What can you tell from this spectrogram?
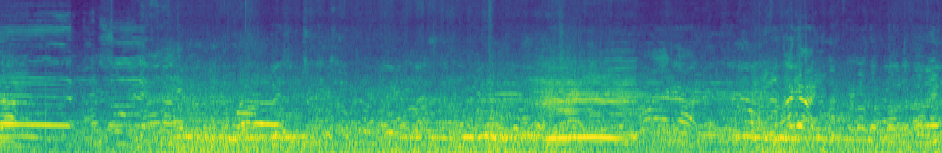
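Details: Sahiwal cattle lowing at a Rajbari cattle market, with short moos early on and a stronger, arching bellow around the sixth second, surrounded by market voices and background hubbub.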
